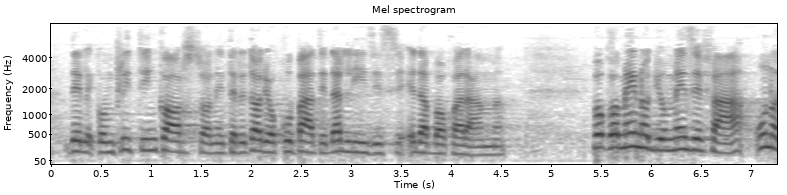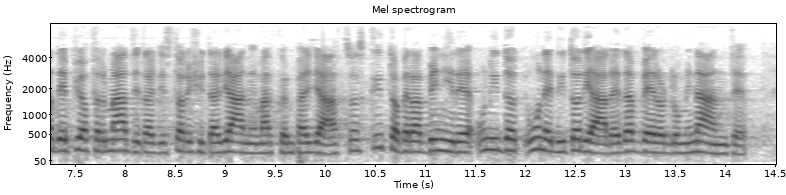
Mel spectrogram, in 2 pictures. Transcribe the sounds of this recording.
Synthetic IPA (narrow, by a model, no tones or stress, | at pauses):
d̪elkoɱflit̪ːiːŋkoɔrsonejt̪erːit̪ɔːɾjiokːupaːt̪id̪alːiːzisḛd̪abːɔkoaɾa̰m | pɔːkomɛːnod̪iumːɛːzefaunod̪ejpjuafːermaːt̪it̪ɾaʎːist̪ɔːɾit͡ʃiːt̪aljaːnimarkoimpaʎːat̪sːoɛskɾit̪ːopeɾavːeniːɾeʔuned̪it̪oɾjaːled̪avːɛːɾoilːuminant̪e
